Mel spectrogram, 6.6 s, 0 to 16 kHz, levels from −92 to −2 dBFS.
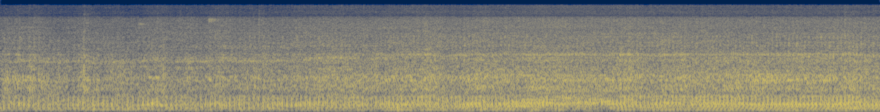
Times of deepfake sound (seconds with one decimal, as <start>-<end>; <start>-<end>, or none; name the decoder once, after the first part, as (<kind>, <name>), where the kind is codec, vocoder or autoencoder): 3.9-4.6 (autoencoder, DAC-VAE)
